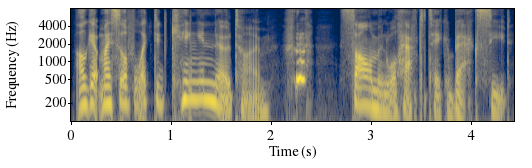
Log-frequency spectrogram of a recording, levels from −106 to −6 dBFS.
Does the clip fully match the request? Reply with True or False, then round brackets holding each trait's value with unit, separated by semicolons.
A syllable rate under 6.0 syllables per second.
False (6.3 syllables/s)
